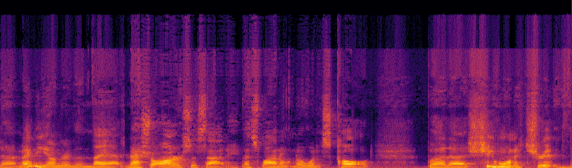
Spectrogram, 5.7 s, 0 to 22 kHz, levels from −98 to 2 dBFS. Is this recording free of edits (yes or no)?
no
